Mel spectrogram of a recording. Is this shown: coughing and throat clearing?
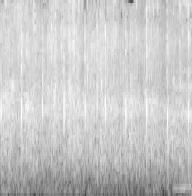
no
